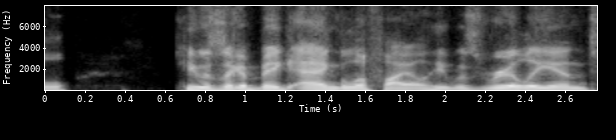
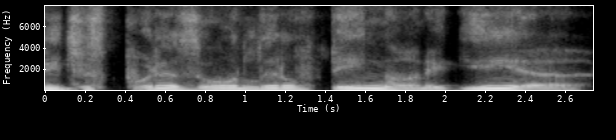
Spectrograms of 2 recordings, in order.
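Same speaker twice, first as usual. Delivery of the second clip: put-on wrestler voice, softer than a shout; Randy Savage; 4 semitones higher, 4 dB quieter than usual. Host shows how a wrestler adapted another's voice, wrestler impression. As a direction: slip into the wrestler's swooping trademark voice. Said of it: "I never heard my brother's real voice again".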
